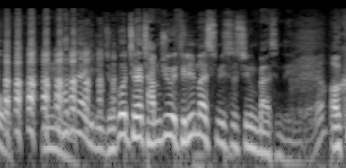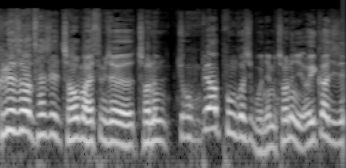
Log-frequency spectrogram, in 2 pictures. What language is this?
Korean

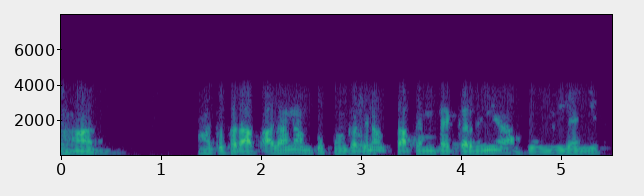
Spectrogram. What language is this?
Hindi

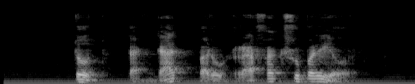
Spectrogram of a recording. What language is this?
Catalan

